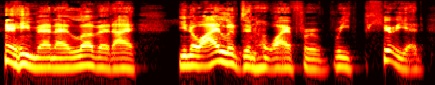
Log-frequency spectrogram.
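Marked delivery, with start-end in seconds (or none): none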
